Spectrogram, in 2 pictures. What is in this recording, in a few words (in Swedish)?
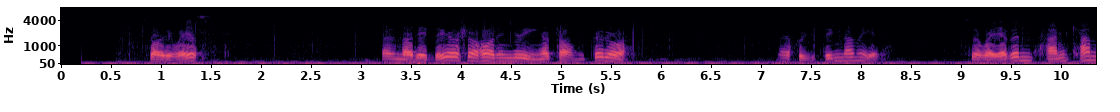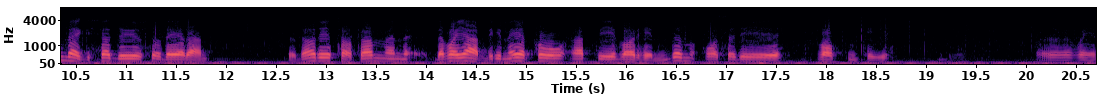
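Sunnemo Värmland, dialekter; Folkminnen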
